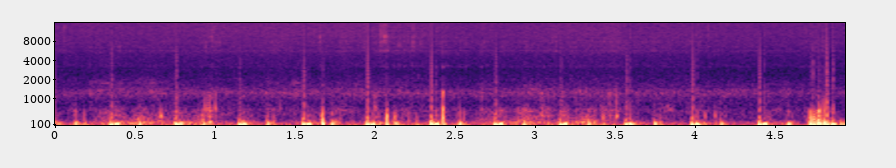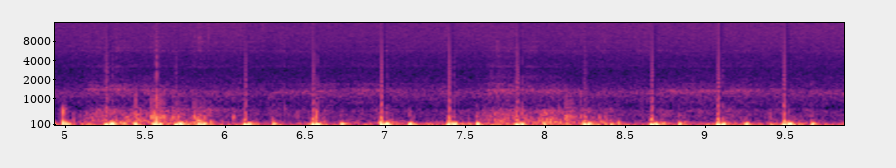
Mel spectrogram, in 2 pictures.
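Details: Recorder's own adult heart after 4 minutes of step-up exercise: rapid, strong, regular low thumps, pounding hard: fast heartbeat after exercise.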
